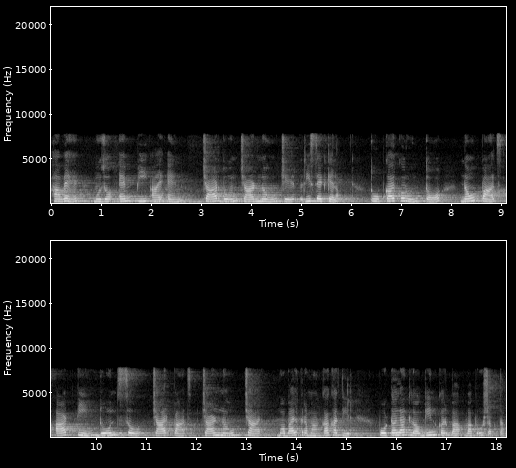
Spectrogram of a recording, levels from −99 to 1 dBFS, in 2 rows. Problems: constant background noise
